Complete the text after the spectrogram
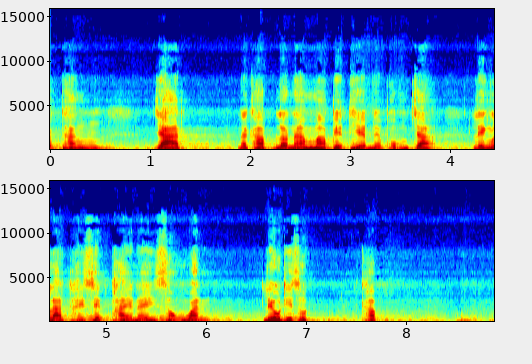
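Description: A middle-aged man speaks firmly into a microphone, heard through a loudspeaker.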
